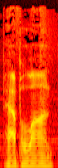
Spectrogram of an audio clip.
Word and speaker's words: Papillon: Lucy the Labrador, Sheriff the Golden Aussie Mix, and Martini, I can't pronounce it, P-A-P-I-L-L-O-N. Dog people, help me out. Papillon. Something like that? – Papillon.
